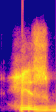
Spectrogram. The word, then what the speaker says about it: حزب: صحابہ کرام کے لیے اولئک حزب اللہ، تو اس میں زا ساکن ہے، تو اس سے مراد کیا ہوتا ہے؟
